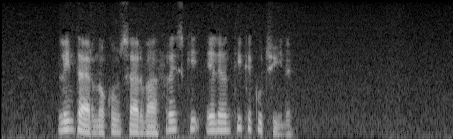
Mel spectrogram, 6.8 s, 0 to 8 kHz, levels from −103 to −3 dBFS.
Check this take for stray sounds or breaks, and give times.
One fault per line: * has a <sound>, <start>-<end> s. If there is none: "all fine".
all fine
